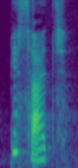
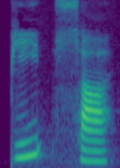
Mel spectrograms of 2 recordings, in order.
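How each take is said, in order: First: It is said faster. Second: It is said slowly.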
